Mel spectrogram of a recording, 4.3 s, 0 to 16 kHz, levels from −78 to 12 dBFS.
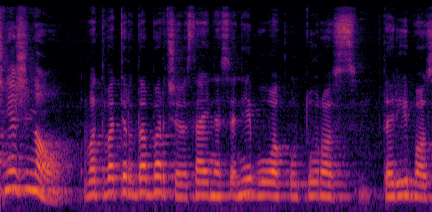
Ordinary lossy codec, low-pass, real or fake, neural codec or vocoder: AAC, 96 kbps; 14.4 kHz; real; none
